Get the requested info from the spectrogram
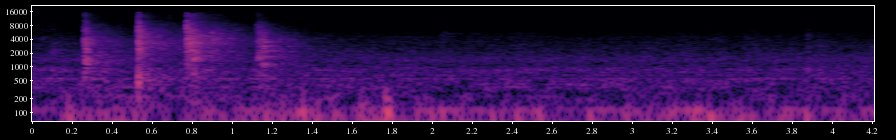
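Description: A deck of tarot cards being shuffled and handled: four short, crisp card snaps within the first second or so, then only a faint low rumble of handling.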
